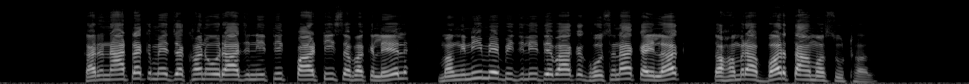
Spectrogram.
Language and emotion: Maithili, angry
